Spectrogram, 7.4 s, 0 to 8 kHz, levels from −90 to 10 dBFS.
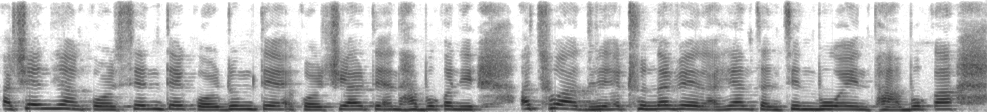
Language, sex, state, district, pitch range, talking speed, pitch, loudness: Mizo, female, Mizoram, Aizawl, 220-250 Hz, 235 wpm, 235 Hz, -12 LUFS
